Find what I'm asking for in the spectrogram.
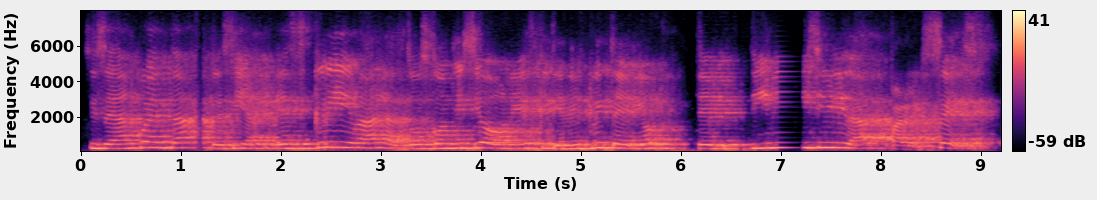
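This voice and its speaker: A woman's voice: fairly even intonation, over music. Woman teacher over a choppy video call. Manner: slow, patient, counting out examples step by step. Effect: low-quality video call stream. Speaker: math teacher. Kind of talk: online math lesson. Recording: dull, echoey, noisy video call audio.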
